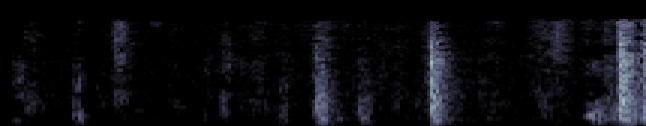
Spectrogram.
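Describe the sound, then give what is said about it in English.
Heavy council chamber doors swing shut as two members leave during a council meeting, with a few muffled thuds and clunks spread over several seconds amid soft shuffling and faint background murmur. “I forgot you to close the doors on the way out.”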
